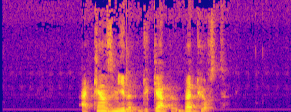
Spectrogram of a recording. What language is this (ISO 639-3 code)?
fra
